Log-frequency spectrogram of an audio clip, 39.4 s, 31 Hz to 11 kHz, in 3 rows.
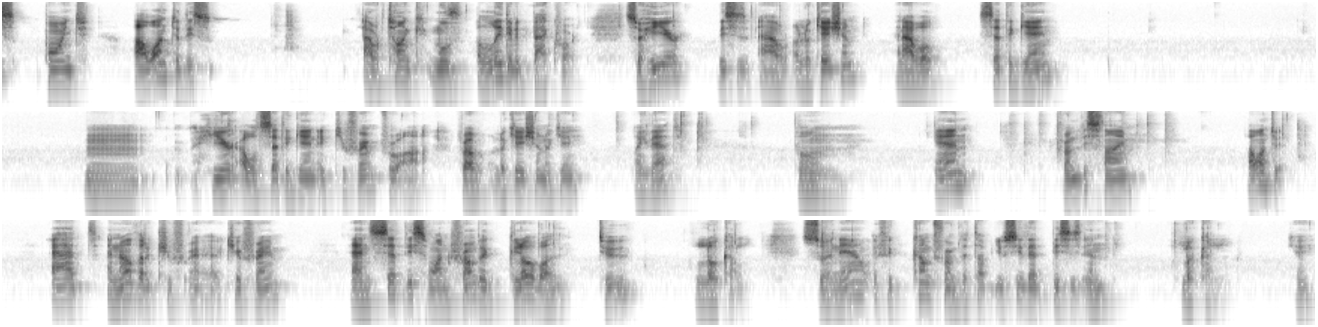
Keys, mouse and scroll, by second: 3.6-9.6 drag, 15.5 i, 17.7 click, 18.1 space, 21.4-22.8 typing, 22.9-25.9 drag, 28.3-31.4 drag, 32.6 KP_7, 35.4-38.6 drag.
